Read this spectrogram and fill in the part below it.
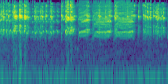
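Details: Chinese hwamei giving a dense, harsh burst of high chattering notes with rasping bands, broken by short pauses and overlapping phrases throughout.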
